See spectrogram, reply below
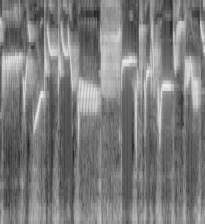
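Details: Saffron finch calling its companion with mixed high whistles, swooping slurs and short buzzy held notes in a lively, irregular phrase.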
